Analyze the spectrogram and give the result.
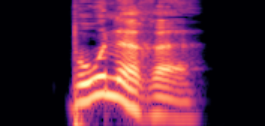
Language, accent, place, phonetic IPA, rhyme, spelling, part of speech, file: German, Germany, Berlin, [ˈboːnəʁə], -oːnəʁə, bohnere, verb, De-bohnere.ogg
- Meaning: inflection of bohnern: 1. first-person singular present 2. first/third-person singular subjunctive I 3. singular imperative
